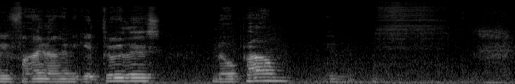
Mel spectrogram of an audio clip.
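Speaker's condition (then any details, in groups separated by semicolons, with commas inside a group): Brain injury; memory greatly affected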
